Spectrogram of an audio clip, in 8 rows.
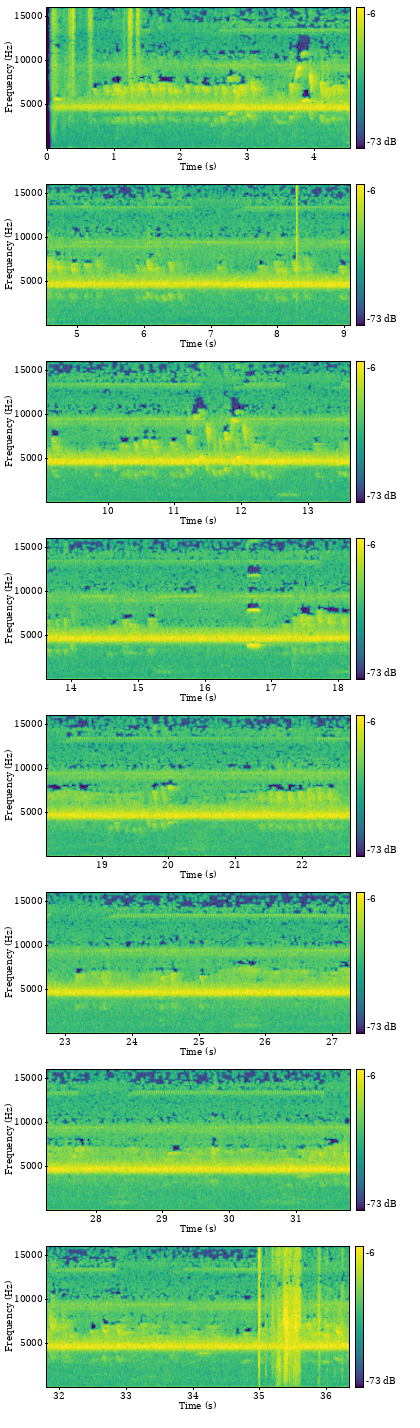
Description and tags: Rainforest - Ferns Grotto (Kauai, Hawaii)
Recorded: February 2022
Location: Ferns Grotto, Kauai, Hawaii
Content: Sounds of Hawaiian rainforest
ambiance, bird, birds, birdsong, ferns-grotto, field-recording, forest, grotto, hawaii, hawaiian, kauai, nature, rainforest, tropical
